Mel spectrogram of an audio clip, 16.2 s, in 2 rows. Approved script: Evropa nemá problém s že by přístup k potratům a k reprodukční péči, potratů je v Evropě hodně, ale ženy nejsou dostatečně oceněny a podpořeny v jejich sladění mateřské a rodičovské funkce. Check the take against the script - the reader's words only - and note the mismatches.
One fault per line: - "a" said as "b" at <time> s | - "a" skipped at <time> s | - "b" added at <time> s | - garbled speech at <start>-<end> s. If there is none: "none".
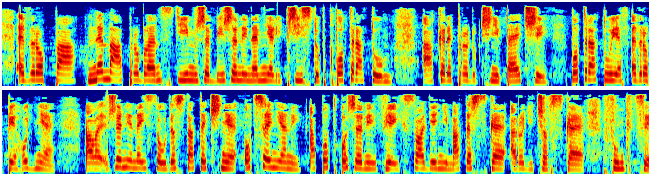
- "tím" added at 2.1 s
- "ženy neměly" added at 2.8 s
